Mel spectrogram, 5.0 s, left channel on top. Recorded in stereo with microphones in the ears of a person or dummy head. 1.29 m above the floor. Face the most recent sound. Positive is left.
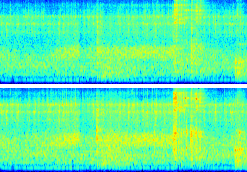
turn(degrees=-50)  # may be behind; listen again after turning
